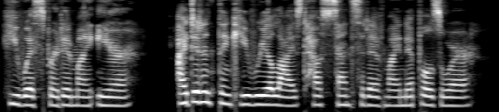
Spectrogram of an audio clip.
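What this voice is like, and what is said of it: British accent. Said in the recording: “Why does he have an accent? ... He's British. He's from London.”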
